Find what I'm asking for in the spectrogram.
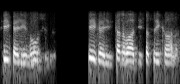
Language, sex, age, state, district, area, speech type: Punjabi, male, 60+, Punjab, Barnala, rural, conversation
